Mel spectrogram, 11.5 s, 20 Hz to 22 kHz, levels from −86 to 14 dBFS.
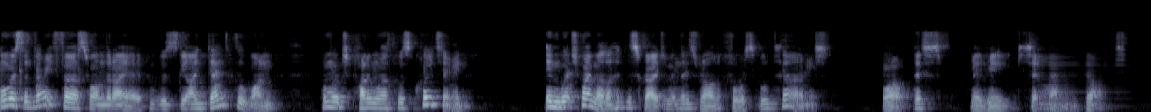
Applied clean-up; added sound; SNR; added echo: neural mask model DeepFilterNet 3.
